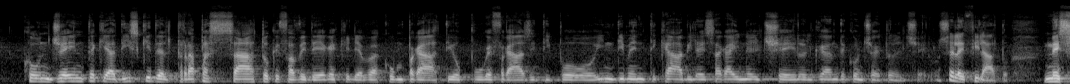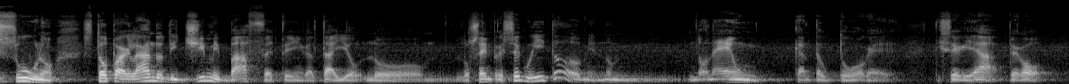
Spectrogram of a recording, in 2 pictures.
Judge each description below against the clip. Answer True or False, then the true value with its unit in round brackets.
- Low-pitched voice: True (130 Hz)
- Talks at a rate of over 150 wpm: False (145 wpm)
